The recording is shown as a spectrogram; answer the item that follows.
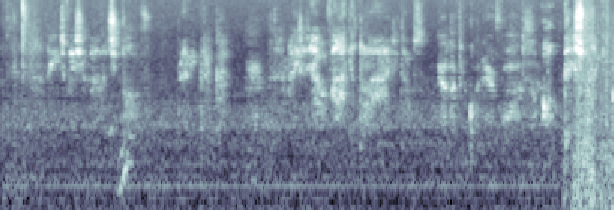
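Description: Whispered conversation between two people, soft and hissy, with a louder spoken word near the end.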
